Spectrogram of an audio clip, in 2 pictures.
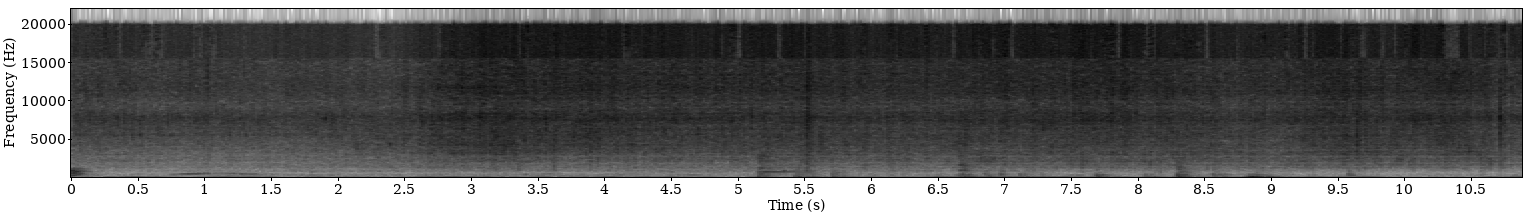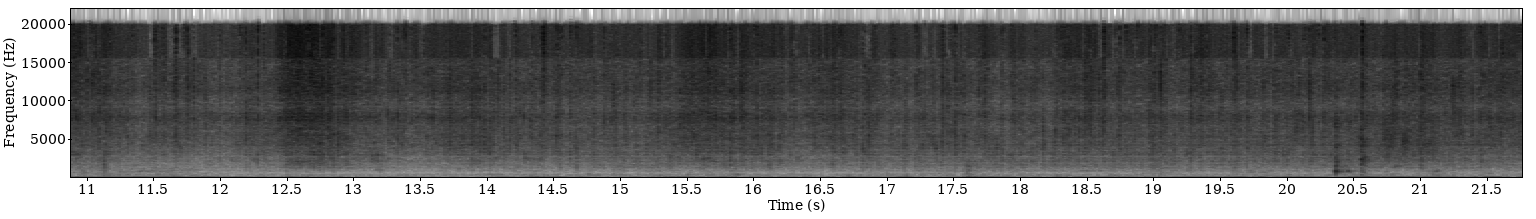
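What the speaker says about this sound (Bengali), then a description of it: "মশলাটা আমার কষানো হয়ে গেছে একদম এবার জল দিয়ে নেব" Water poured into a pan of fried spice paste for a pabda fish dish, giving a steady hissing sizzle with stirring clatter and occasional utensil knocks, close and fairly loud throughout.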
